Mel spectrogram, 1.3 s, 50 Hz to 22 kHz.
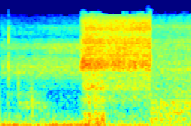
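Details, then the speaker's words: Mitsubishi 3000GT VR-4 boost leak test with boost leak tester: half-second burst of sharp, high-pitched air hiss as intake is pressurised; leak traced to a most likely loose intake pipe coupler, pipes already welded. "so we found this pipe the coupler down there is most likely loose because nothing else is there"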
